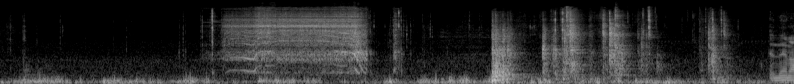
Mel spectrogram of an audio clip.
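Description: A cordless drill drives small screws on a generator modification, with a couple of short whirring bursts in a workshop setting, and someone talks in between.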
